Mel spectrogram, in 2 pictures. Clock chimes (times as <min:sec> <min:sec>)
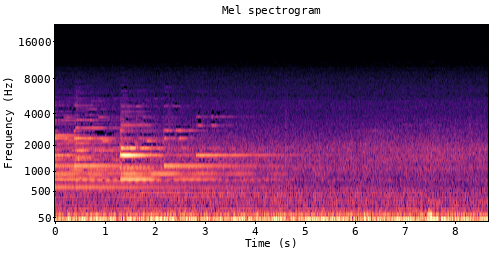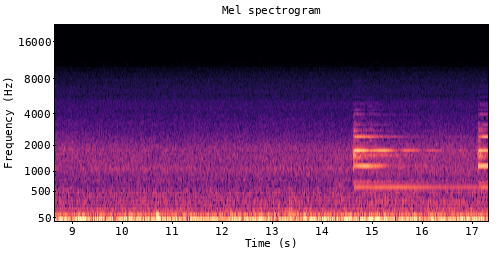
0:00.0 0:04.8, 0:14.6 0:17.3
